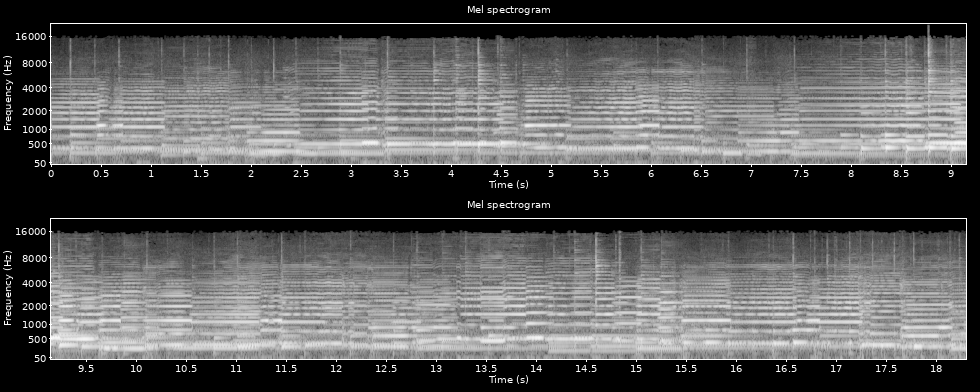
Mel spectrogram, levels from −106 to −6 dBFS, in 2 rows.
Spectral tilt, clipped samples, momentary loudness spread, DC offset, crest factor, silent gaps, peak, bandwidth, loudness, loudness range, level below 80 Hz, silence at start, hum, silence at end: -2.5 dB/octave; under 0.1%; 9 LU; under 0.1%; 16 dB; none; -2 dBFS; 16 kHz; -17 LUFS; 5 LU; -48 dBFS; 0 s; none; 0 s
